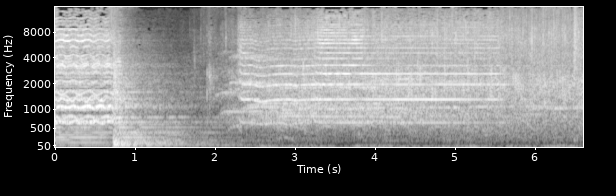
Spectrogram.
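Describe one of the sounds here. Trombones play a sustained chord with a brass band.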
